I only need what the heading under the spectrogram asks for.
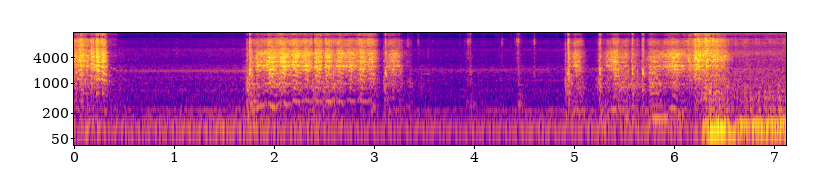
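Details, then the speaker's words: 1978 Ford F-150 V8 plow truck after splicing in a new fuel hose to fix a leak: fires after a few tries into a lumpy, uneven idle with small stumbles; sticky throttle, owner suspects vacuum leaks; rough idle. "the throttle is a little sticky uh and I think we have a few vacuum leaks maybe but I am [Music] complete"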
